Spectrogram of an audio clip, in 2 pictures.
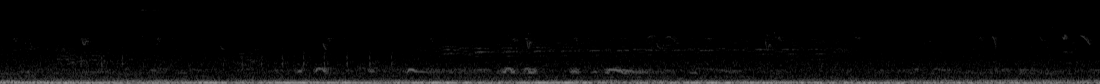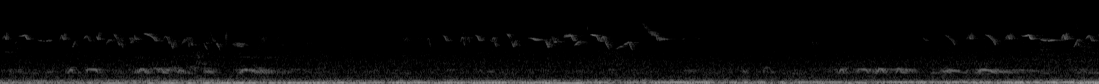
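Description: Wild birds calling: recurring lower warbling calls, joined by clusters of rapid high chirps about halfway through, again a few seconds later and near the end, over a steady low rumble.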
